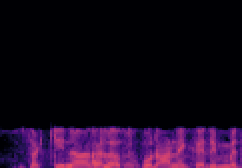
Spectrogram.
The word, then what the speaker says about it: سکینہ: یہ ہمارے یہاں معروف تو سکینہ ہے، ویسے سکینہ اصل تلفظ یہی ہے، یہ سکینہ اور چیز ہے.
